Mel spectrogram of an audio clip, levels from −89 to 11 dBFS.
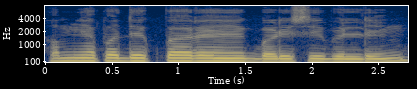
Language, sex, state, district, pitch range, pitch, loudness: Hindi, male, Punjab, Pathankot, 130-150 Hz, 140 Hz, -13 LUFS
